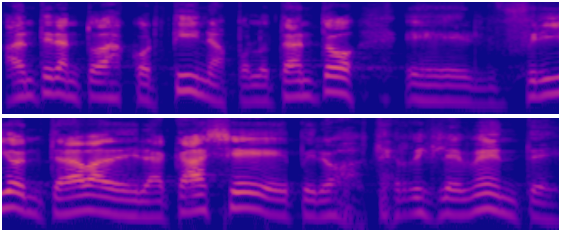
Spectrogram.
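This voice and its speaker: Against a quiet background, a man speaks with a fairly high pitch. His pace is moderate and his pitch variation ordinary. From Argentina. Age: 60s. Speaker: theatre director. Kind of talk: interview. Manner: halting. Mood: warm, amused storytelling. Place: home room. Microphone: handheld.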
